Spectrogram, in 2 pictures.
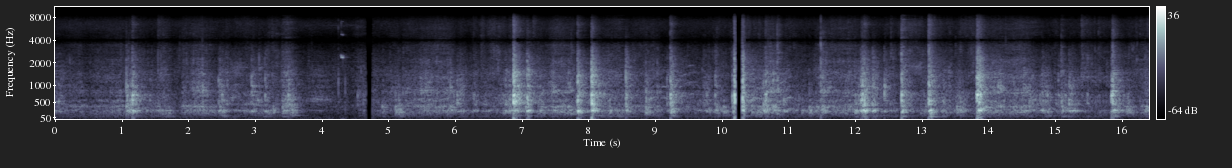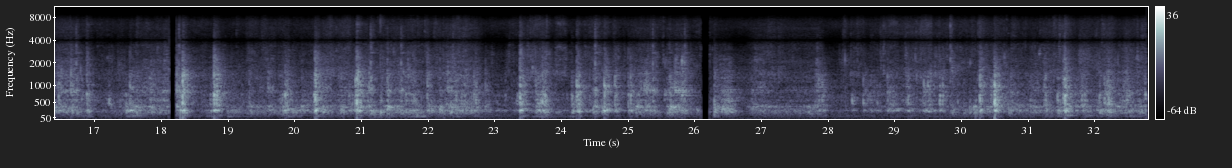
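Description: Sewer inspection camera's push cable being pulled back out of the pipe and fed onto its reel, with a steady run of irregular clicks, knocks and rattles over a low hum.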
